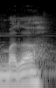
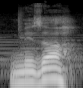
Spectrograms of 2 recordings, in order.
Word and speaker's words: مزاح: دیتے ہیں کہ آپ مزاح مزاح، تو اس کا صحیح تلفظ ہوگا میم کے نیچے زیر پڑیں گے، صحیح پڑھا جائے گا مزاح، مزاح۔ استفادہ، استفادہ، مجھے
